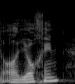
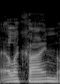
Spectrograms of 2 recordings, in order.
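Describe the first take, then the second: First: The name is said in a Russian way. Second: The name is said in an anglicized way.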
